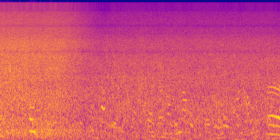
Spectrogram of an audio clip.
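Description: A waterfall in a canyon in China pours with a loud, steady rush of broadband water noise, close by and constant, with faint voices mixed in.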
